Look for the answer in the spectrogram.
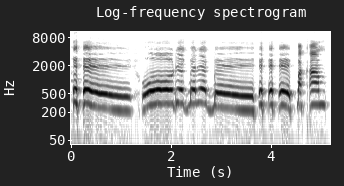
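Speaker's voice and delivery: loud laughing cries of hey. Real, not acted. Laughing out loud at Seun's fight with the police, hooting hey. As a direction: burst out laughing and shouting hey.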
